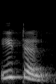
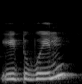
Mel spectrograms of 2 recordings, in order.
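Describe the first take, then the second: First: The words merge into one contracted word. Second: Both words are said in full, separately. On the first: "याचा कसा होईल इटल"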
